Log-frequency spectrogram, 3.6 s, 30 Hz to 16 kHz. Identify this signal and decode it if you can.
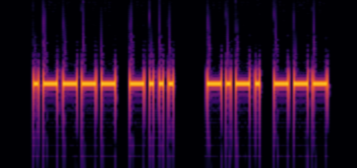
Morse code, heard as a keyed tone, about 25 wpm, 700 Hz. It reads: 1B CO
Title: Field Day Exchanges - 25wpm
